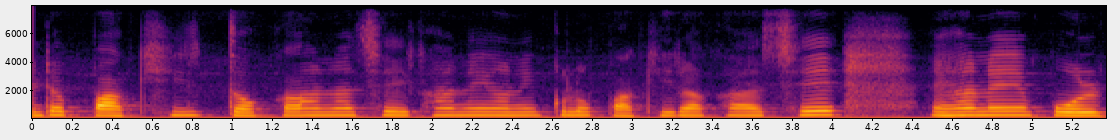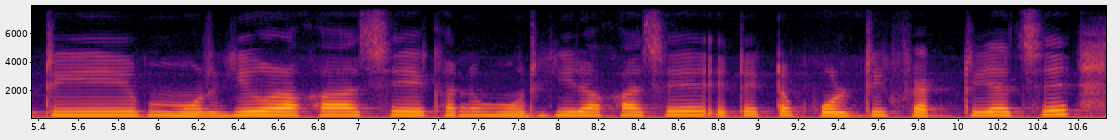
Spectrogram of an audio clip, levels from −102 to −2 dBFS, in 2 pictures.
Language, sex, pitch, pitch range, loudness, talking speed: Bengali, female, 250 Hz, 245-260 Hz, -26 LUFS, 130 wpm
